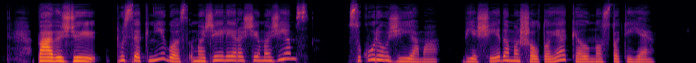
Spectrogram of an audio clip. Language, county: Lithuanian, Šiauliai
